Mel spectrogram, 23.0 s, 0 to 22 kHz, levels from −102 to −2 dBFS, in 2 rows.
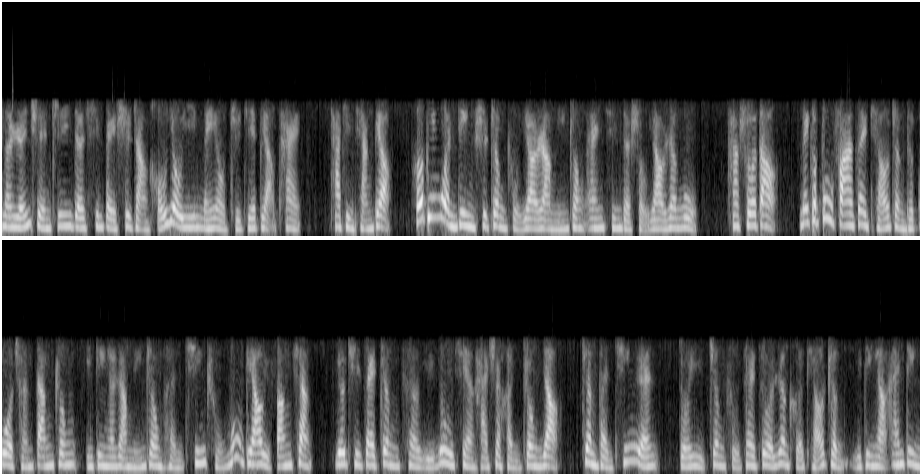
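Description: Tandem speech coding affects the whole of this speech clip. The voice is rough, muffled and warbly, and nothing is left above 3.7 kHz. That degradation fits a call decoded and re-encoded at each network border, passing through something like AMR-NB at two rates and ending in G.729A, with G.711 links between them. Each codec stage compresses audio that the previous stage has already damaged, so the losses stack up and the result is harsher than any single codec would produce.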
